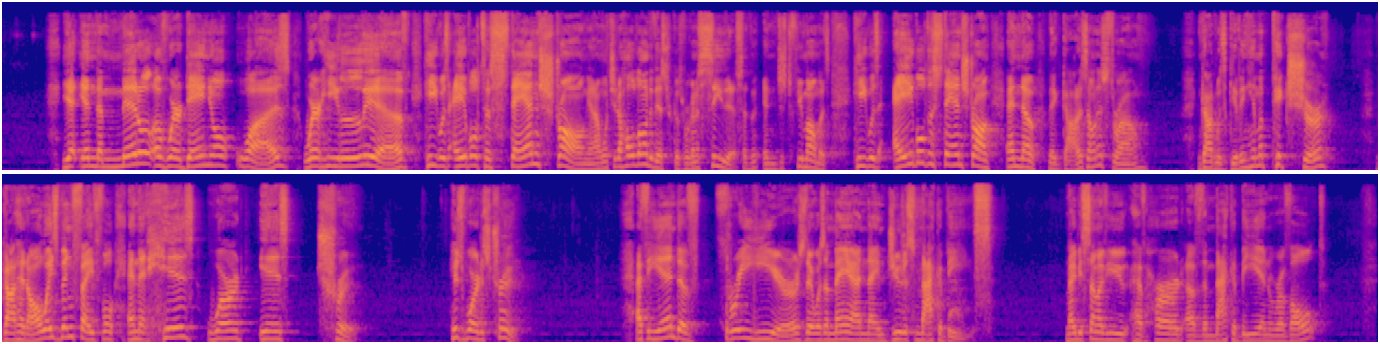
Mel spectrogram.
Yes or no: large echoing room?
yes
